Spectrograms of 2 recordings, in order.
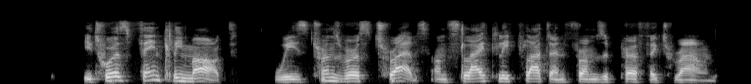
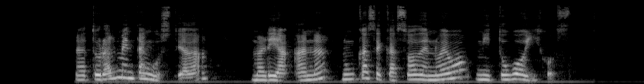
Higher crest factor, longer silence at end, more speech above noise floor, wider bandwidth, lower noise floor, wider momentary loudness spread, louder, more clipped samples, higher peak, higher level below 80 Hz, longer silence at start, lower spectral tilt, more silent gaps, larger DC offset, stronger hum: about the same, 14 dB vs 18 dB; second, 0.35 s vs 0.75 s; second, 42 dB vs 46 dB; second, 8.2 kHz vs 16.5 kHz; second, -58 dBFS vs -69 dBFS; second, 8 LU vs 14 LU; first, -16 LUFS vs -23 LUFS; neither; first, -2 dBFS vs -6 dBFS; first, -58 dBFS vs -70 dBFS; about the same, 0.85 s vs 0.75 s; about the same, -4.5 dB/octave vs -5 dB/octave; neither; neither; neither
